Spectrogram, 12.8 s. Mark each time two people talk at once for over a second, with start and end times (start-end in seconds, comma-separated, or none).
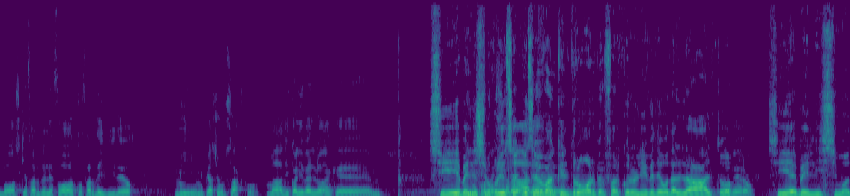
6.9-8.5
